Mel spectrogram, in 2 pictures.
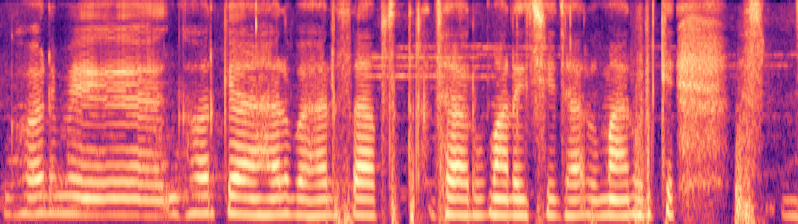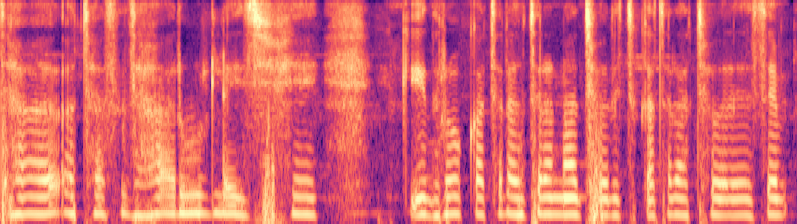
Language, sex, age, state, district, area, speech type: Maithili, female, 18-30, Bihar, Sitamarhi, rural, spontaneous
